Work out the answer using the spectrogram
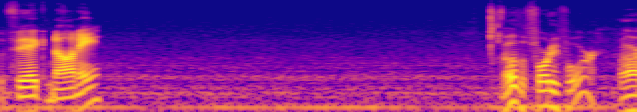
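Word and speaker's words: Vignone: Just to correct you here, according to Nicholas, his last name is pronounced Vignani.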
